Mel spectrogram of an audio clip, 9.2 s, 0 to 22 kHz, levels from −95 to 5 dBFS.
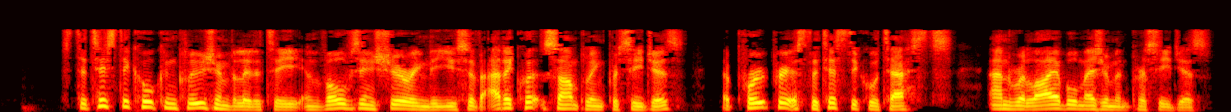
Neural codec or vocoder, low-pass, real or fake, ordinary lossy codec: codec, 16 kHz, 2 kbps, FunCodec, trained on Chinese and English, 25 frames a second; 7.2 kHz; fake; MP3, 32 kbps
